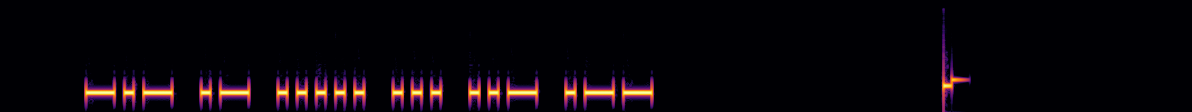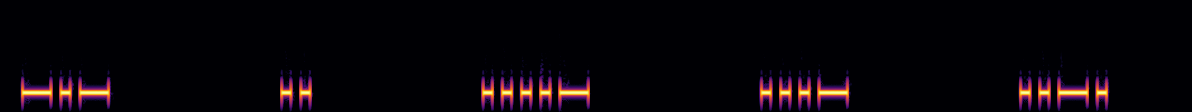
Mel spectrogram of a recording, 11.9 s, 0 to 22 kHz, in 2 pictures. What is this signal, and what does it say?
Morse code, heard as a keyed tone, about 25 wpm, spaced as for 14 wpm, 700 Hz. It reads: KA5SUW KI4VF
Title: USA Call Signs - 6 Characters - 6x Character Spacing - 25wpm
